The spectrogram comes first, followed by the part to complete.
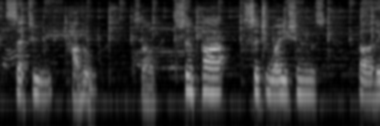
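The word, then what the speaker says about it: Cetu Javu: Setu Havu, I was told I was saying the name wrong. I used to call it Setu Javu. God told me it was Setu Havu.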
